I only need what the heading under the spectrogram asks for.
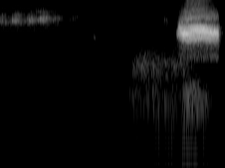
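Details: A single loud, rasping nasal wheeze from a brambling, preceded by a faint high, thin trilling in the background.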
